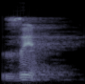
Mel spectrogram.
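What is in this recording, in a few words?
"з", Russian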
